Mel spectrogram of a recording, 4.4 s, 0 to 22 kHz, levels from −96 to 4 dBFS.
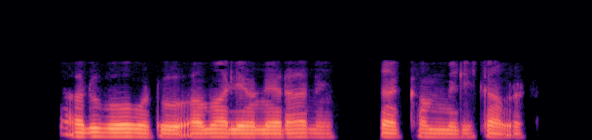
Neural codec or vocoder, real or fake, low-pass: none; real; 3.6 kHz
